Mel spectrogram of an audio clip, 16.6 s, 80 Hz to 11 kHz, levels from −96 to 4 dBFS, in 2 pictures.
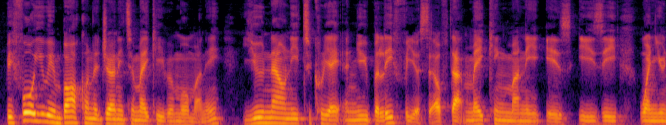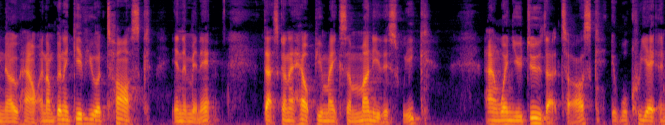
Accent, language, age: British, English, 30-49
